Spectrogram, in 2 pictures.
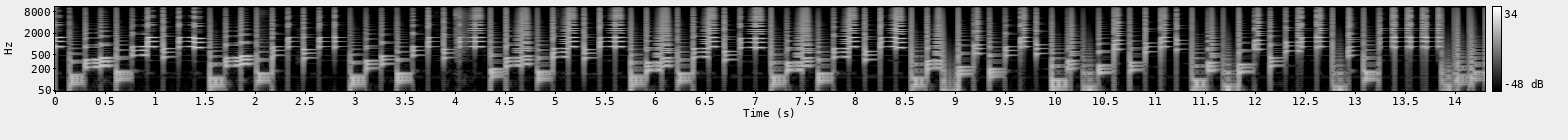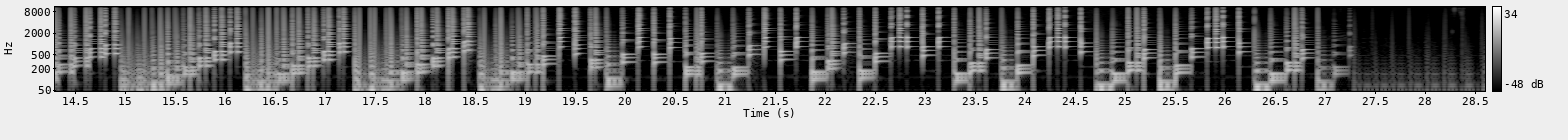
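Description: Buchla modular synthesizer playing a pulse-train patch, its function generators triggering the oscillators: a fast, uneven rhythm of short, pitched, drum-like hits in the manner of bongos or tabla. The hits crowd together for a couple of seconds around the middle, then stop shortly before the end, leaving only faint quick ticking.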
